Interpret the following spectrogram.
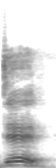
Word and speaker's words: dead: looks like beard and dead it's said like bed not beed for goodness sake don't call it deed watch out for meat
